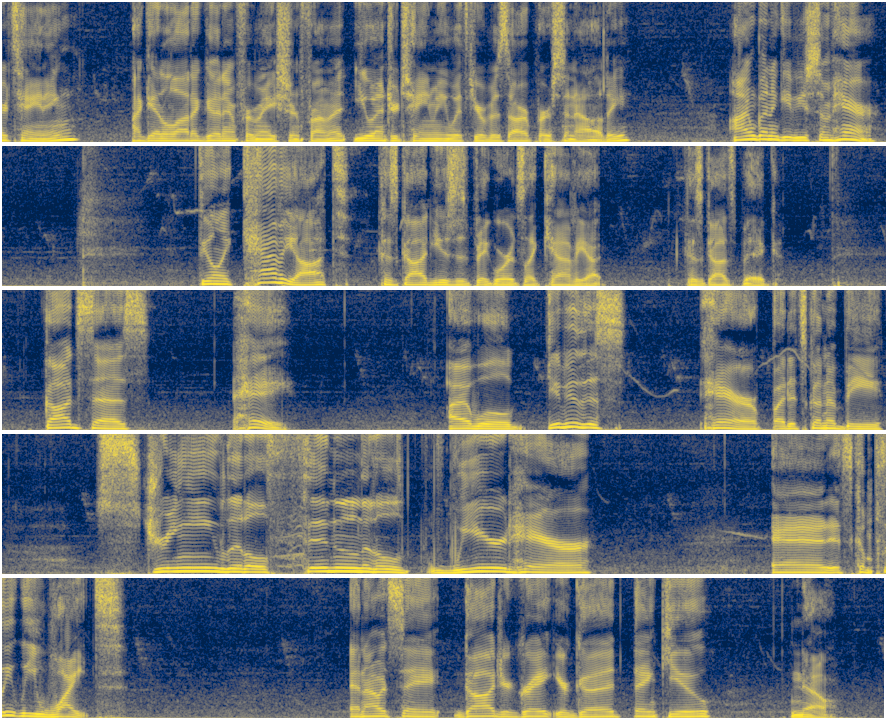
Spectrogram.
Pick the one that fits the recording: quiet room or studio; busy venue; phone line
busy venue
